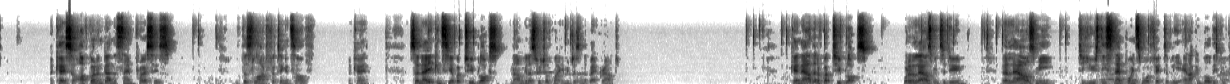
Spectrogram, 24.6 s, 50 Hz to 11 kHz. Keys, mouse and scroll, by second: 2.5 click, 3.9 click, 5.0 scroll, 6.2 middle click, 6.2 middle click, 6.6 middle click, 6.6 middle click, 7.5 middle click, 7.9 middle click, 8.3 middle click, 8.6 Escape, 9.2 click, 9.2 scroll, 9.4 click, 9.6 Escape, 11.4 middle click, 11.4 click, 15.0 click, 15.7 click, 16.1 Escape, 16.5 click, 16.9 click, 18.5 click, 19.0 click, 19.3 Escape, 19.7 click, 20.0 click, 21.3 click, 23.0 click, 23.5 Escape, 23.8 middle click, 23.9 middle click.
